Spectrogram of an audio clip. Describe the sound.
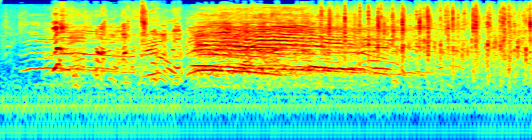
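A crowd of well-wishers chatters and murmurs in steady babble outdoors in cold weather at a ribbon cutting to christen a new vehicle, with a few raised voices and light cheering swelling midway, over a low constant hum.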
